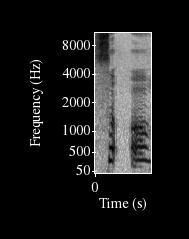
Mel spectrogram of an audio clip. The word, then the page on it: so'o: Mixtec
